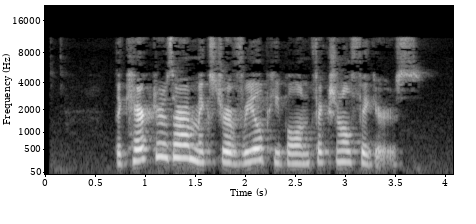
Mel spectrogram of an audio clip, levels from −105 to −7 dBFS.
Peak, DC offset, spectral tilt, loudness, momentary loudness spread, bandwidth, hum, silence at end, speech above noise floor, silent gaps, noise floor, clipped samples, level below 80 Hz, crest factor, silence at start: -4 dBFS; under 0.1%; -3 dB/octave; -23 LUFS; 15 LU; 12 kHz; none; 0.35 s; 46 dB; none; -69 dBFS; under 0.1%; -72 dBFS; 20 dB; 0.7 s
